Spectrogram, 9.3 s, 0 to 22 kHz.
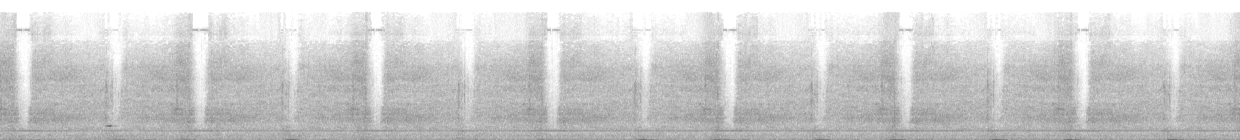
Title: Epson Stylus Pro 4880 текстильный - первый прогон после ремонта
